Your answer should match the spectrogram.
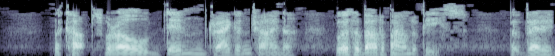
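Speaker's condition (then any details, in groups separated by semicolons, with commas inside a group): No condition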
